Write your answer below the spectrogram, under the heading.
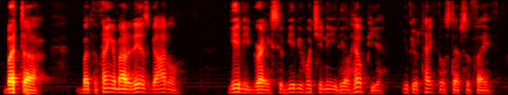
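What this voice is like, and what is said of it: Texas accent. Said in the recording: “I still got my Texas accent.”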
